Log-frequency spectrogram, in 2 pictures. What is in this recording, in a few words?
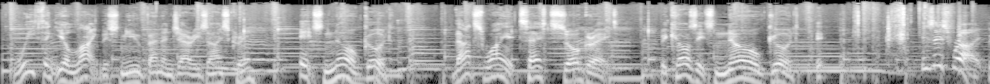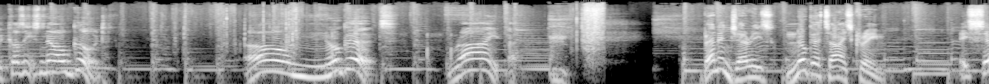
northern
